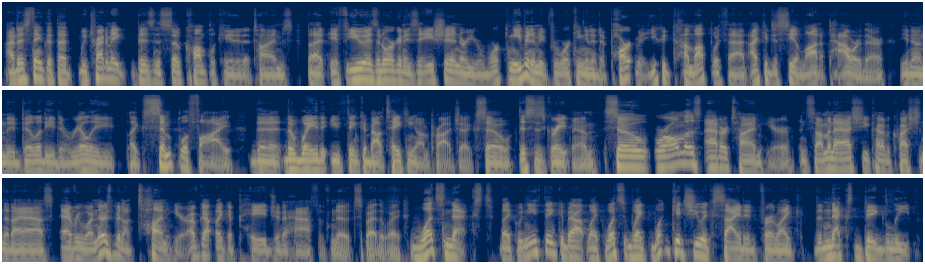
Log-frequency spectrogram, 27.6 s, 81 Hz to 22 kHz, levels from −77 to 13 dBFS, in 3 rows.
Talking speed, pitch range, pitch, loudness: 280 wpm, 95-120 Hz, 105 Hz, -22 LUFS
